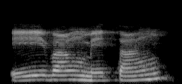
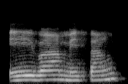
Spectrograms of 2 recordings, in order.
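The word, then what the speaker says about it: evametaṃ: Eva metang. It is actually one M. It is combined. Eva metang, not evang metang.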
